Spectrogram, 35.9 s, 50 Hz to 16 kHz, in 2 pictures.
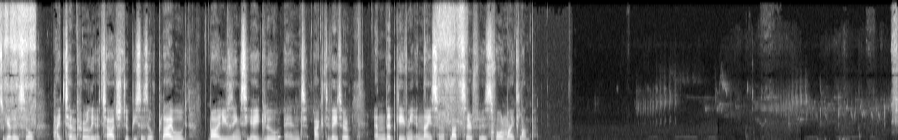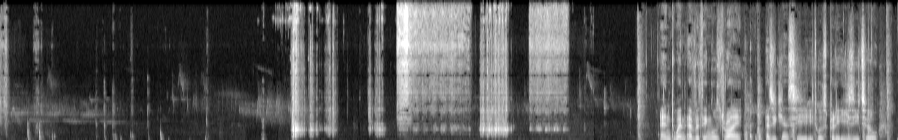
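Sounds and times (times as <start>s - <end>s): aerosol spray hissing: 0.0s - 0.8s, 8.7s - 9.4s, 25.9s - 27.4s, 28.6s - 29.4s.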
